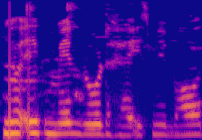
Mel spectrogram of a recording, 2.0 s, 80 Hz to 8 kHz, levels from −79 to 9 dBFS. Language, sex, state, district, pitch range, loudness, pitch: Hindi, female, Bihar, Kishanganj, 200-225 Hz, -20 LUFS, 210 Hz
